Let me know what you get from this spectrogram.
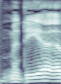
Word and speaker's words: Medea: Um, to the Me Made Medea Medea event fundraiser It'd be nice if I could say it right.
